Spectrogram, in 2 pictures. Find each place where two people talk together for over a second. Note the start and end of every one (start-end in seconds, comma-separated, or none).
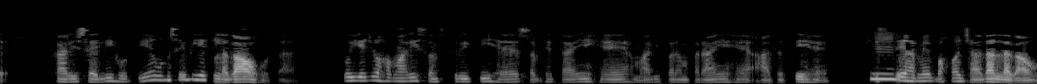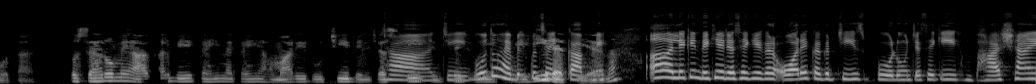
14.2-16.4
